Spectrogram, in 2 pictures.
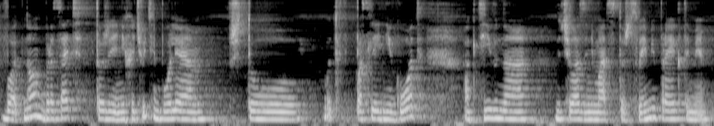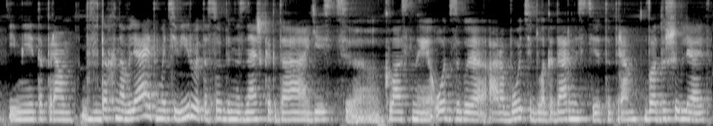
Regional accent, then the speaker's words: Omsk, Omsk Oblast, Russia; moved away; also born or lived in Moscow, Russia; Мы оба из Омска, из Сибири

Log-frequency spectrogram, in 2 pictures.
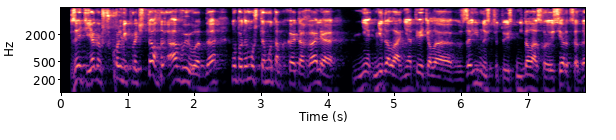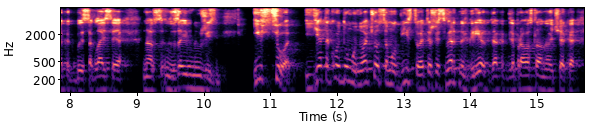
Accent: Zaporizhzhia, Zaporizhzhia Oblast, Ukraine; в моем родном городе Запорожье, откуда я родом

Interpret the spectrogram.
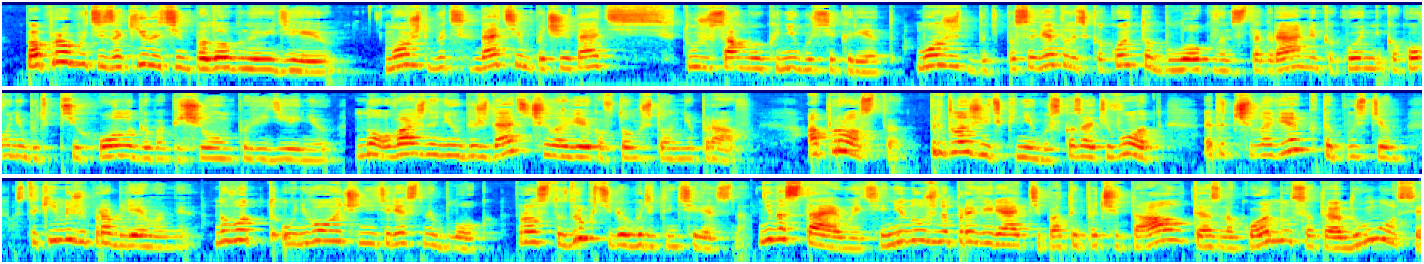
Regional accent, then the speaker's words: Russia; я этническая казашка, хоть и родилась в России и прожила большую часть жизни в России

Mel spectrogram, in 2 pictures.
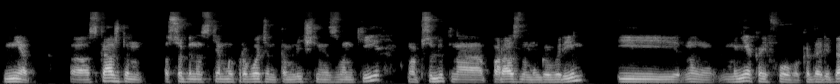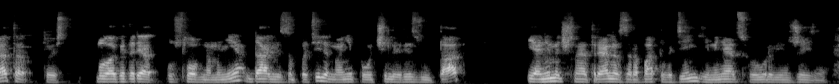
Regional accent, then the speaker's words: Transnistria, Moldova

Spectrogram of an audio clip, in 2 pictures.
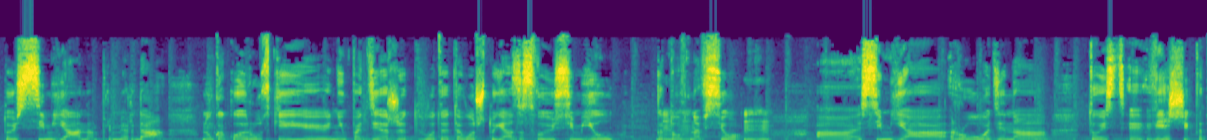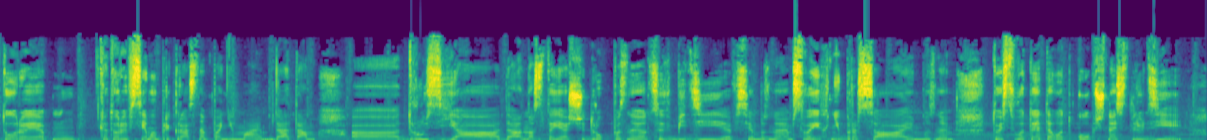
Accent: Transnistria, Moldova; приднестровская такая вот, э, русская женщина

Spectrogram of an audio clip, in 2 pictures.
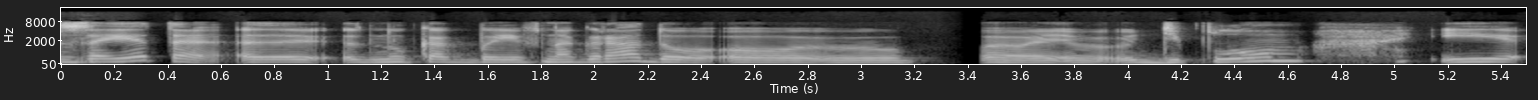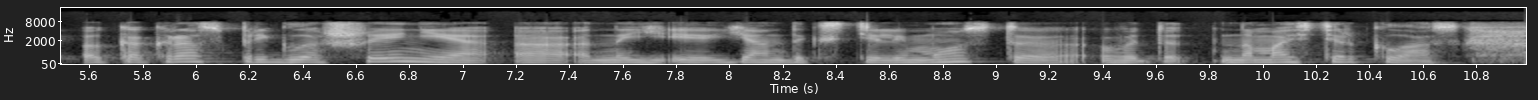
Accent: Gelendzhik, Krasnodar Krai, Russia; я родилась в этом городе, я его очень люблю

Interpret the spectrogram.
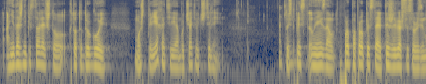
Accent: Kazakhstan; мы из Казахстана, это, мы хотим да, к вам это, приехать.

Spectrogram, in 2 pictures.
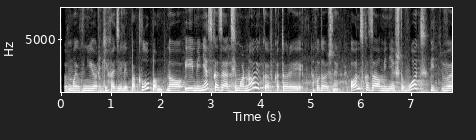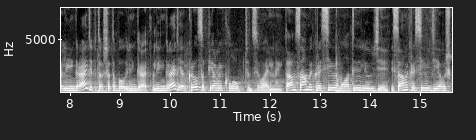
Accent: Italy; now in Russia; я родилась в Италии

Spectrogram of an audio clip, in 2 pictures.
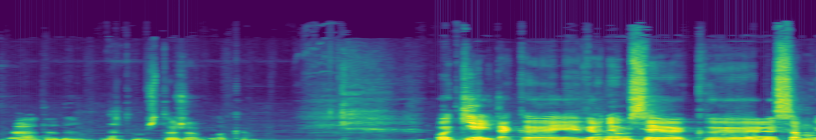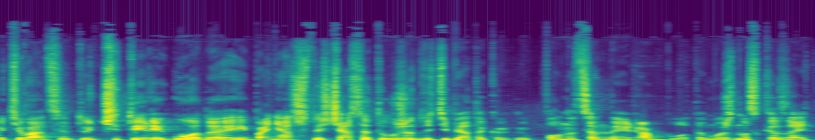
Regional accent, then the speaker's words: Zverevo, Rostov Oblast, Russia; moved away; Я из Зверева

